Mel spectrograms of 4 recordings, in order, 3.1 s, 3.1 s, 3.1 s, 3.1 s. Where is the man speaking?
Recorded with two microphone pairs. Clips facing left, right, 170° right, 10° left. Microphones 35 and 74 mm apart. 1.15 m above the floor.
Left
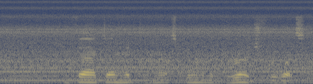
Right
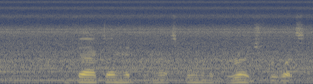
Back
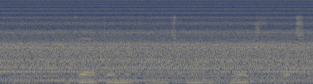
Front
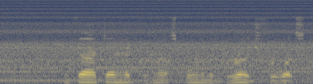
15° right.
